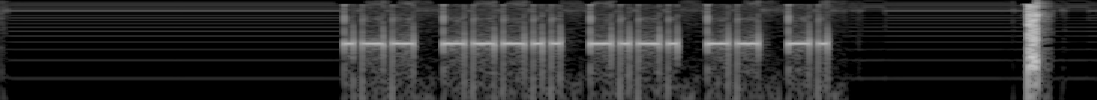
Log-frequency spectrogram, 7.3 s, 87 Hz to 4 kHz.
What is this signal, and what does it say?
Morse code, heard as a keyed tone, about 21 wpm, 750 Hz. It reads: W8CMN E
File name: w8cmn- -combined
